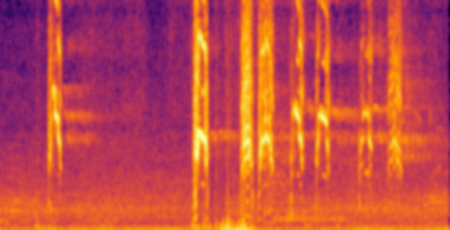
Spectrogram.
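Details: A pet Galah, a parrot native to Australia, screams when happy and excited, as galahs naturally do: about eight short, harsh screeches, one alone, then a quick irregular burst over two seconds, with a brief low thump.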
